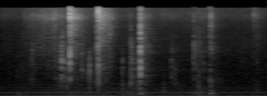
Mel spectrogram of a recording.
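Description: Fingertips rub and slide across the pages of an open paper textbook about buildings and lift the page edges to turn them, making soft, dry, bright rustles and crisp flicks. A faint steady low hum runs underneath, and a clock sits untouched in the background.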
